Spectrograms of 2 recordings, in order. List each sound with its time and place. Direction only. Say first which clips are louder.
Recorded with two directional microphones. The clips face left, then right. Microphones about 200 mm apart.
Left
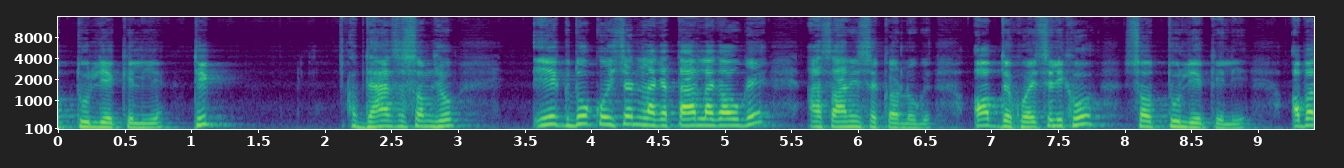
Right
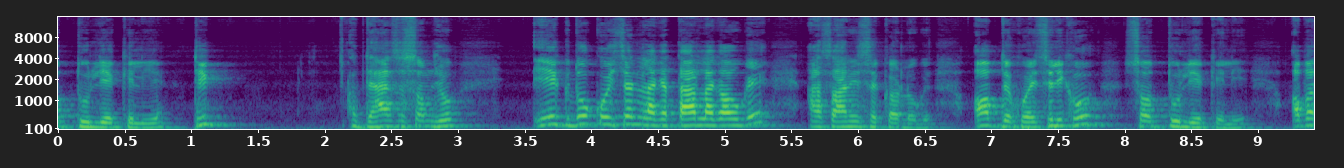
0.0 s speech: left 5 dB; 60° left (ahead or behind); by 9.4 s 45° left (ahead or behind)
